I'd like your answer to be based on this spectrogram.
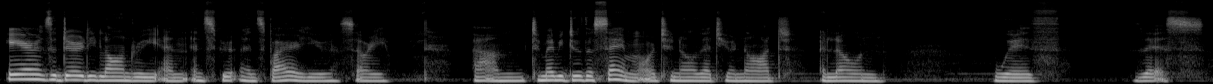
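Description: A woman hosts a guided meditation in a mellow, slightly low voice. She speaks very slowly and softly, with a gentle, soothing manner and little rise or fall. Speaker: podcast host and meditation guide.

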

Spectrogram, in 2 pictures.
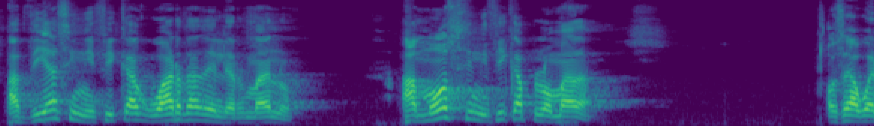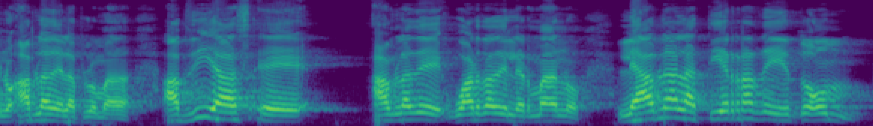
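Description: A middle-aged man with a Mexican Spanish accent teaching the Bible as a pastor, quizzing his congregation and answering himself, loud one moment and quiet the next. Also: a little high, normal speed. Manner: swings between loud emphasis and quiet asides. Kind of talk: interactive Bible teaching sermon.

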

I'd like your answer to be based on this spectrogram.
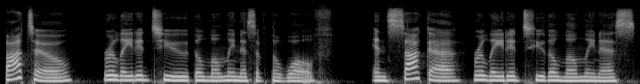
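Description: A woman's voice: lowish voice, steady tone, measured pace, a little mellow, no echo. A woman co-hosting a podcast, talking through story moments in an enthusiastic, reflective way. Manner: thoughtful, enthusiastic, laughs often. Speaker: podcast co-host. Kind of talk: casual chat, reflective commentary.

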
